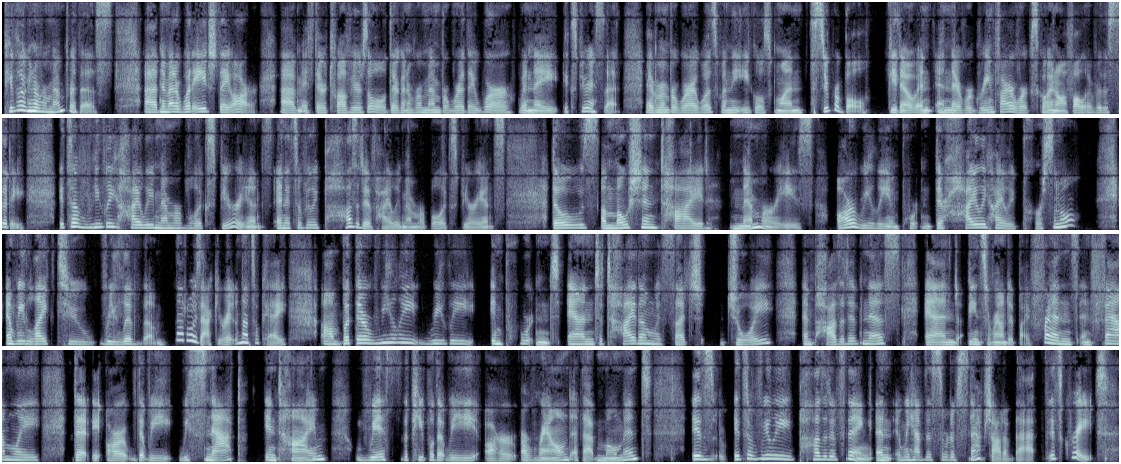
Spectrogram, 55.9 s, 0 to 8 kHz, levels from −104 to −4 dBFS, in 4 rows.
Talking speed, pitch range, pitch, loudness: 165 wpm, 155-215 Hz, 180 Hz, -26 LUFS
